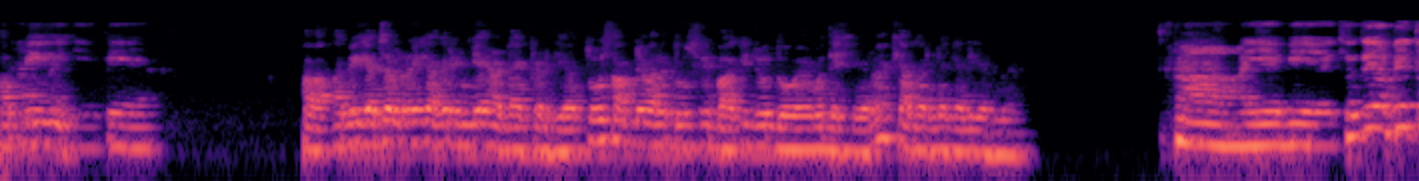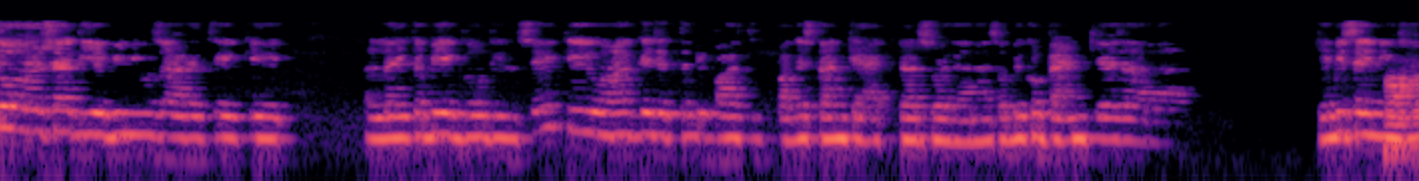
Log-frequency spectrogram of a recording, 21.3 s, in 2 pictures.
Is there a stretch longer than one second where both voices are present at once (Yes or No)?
No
